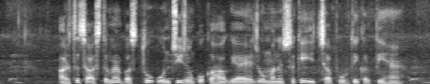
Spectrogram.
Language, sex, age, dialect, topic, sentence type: Hindi, male, 18-24, Kanauji Braj Bhasha, banking, statement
